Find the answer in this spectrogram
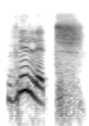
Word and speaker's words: village: Village. Ví nè, village. Âm cuối này, cái này chúng ta đọc là ch.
